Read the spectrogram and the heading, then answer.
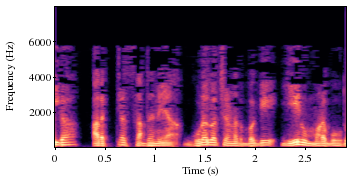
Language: Kannada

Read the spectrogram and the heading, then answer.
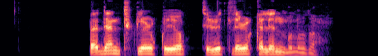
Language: Uyghur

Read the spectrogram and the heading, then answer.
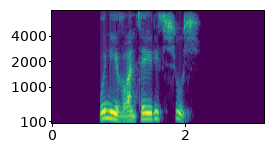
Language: Kabyle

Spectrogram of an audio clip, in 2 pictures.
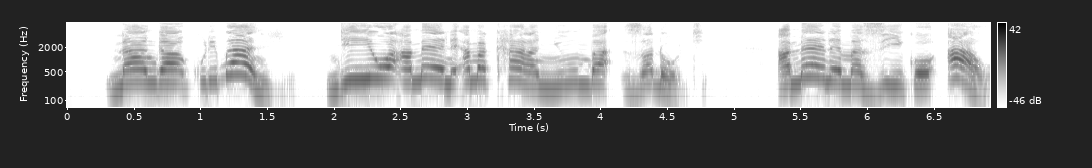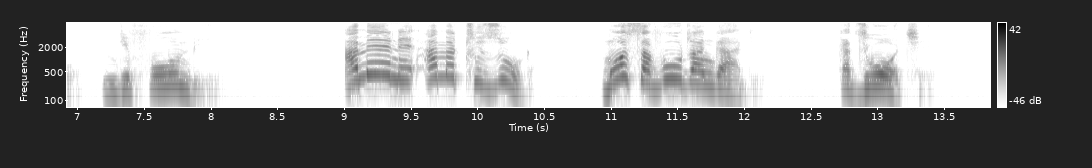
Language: Nyanja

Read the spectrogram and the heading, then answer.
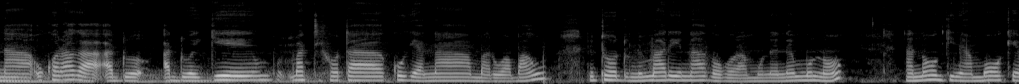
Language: Kikuyu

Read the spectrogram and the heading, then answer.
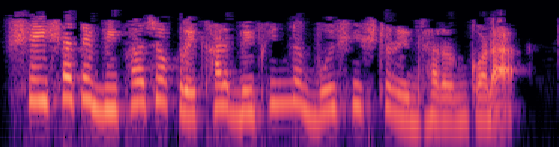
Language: Bangla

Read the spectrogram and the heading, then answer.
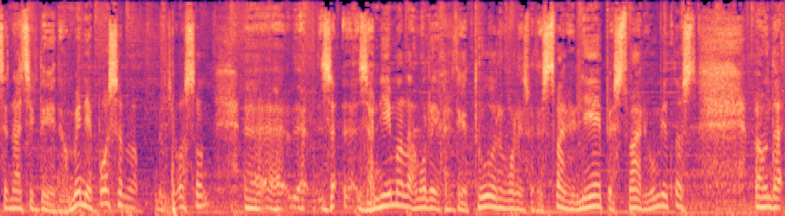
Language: Croatian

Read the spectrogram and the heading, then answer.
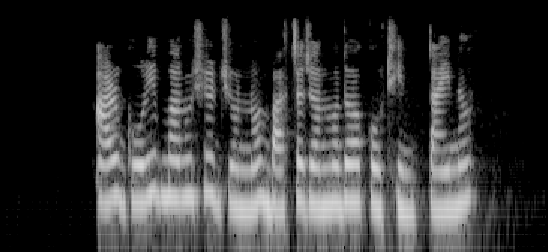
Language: Bangla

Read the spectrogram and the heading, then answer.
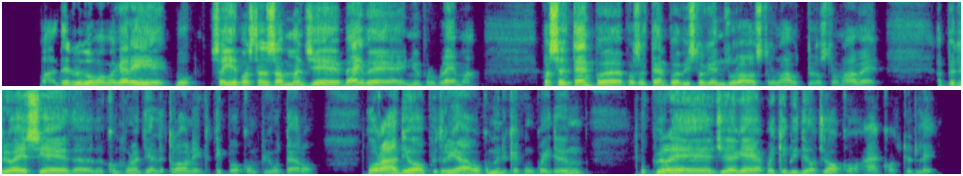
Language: Piedmontese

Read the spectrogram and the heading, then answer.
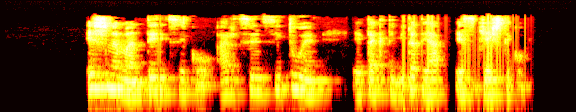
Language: Basque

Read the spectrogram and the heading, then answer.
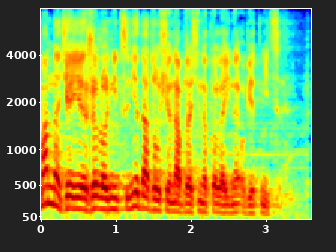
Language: Polish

